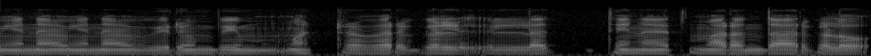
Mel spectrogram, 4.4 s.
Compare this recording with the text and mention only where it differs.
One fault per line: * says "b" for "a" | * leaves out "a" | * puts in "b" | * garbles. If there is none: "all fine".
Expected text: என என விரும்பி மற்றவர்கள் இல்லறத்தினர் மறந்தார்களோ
all fine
